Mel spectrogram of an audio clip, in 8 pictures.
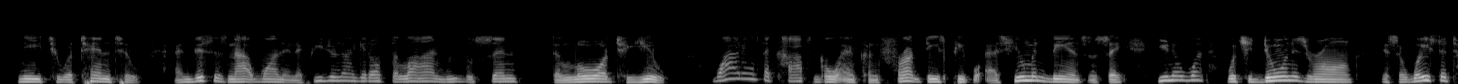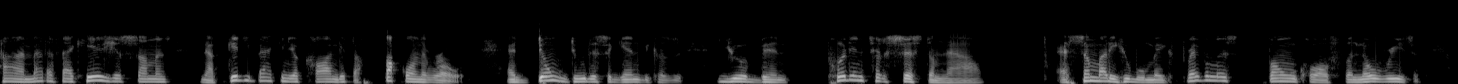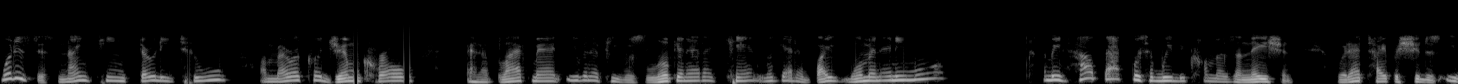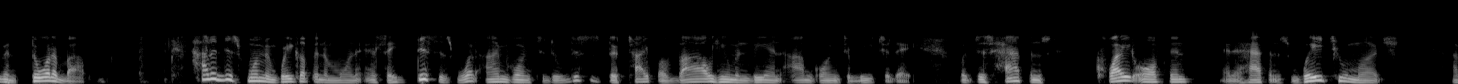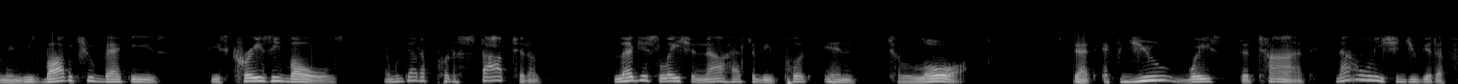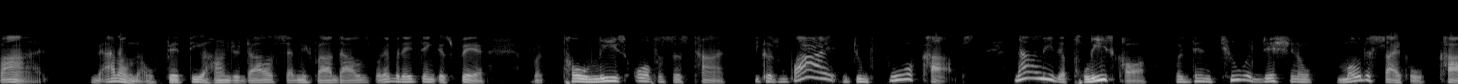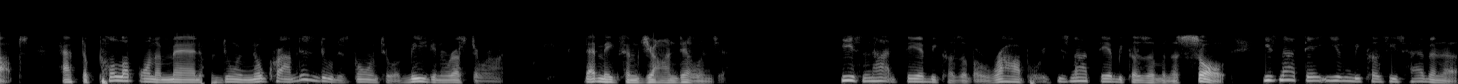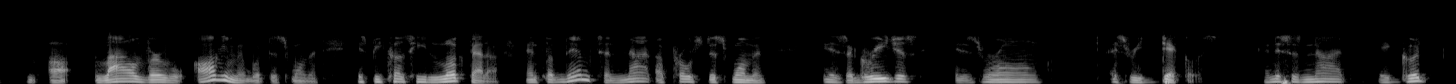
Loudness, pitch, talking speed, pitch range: -29 LUFS, 125 Hz, 170 wpm, 105-150 Hz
